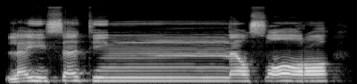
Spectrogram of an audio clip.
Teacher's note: نون النصارا به اندازه دو حرکت کشش پیدا می‌کنه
